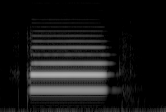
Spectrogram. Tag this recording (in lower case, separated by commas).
woodwind instrument, musical instrument, music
